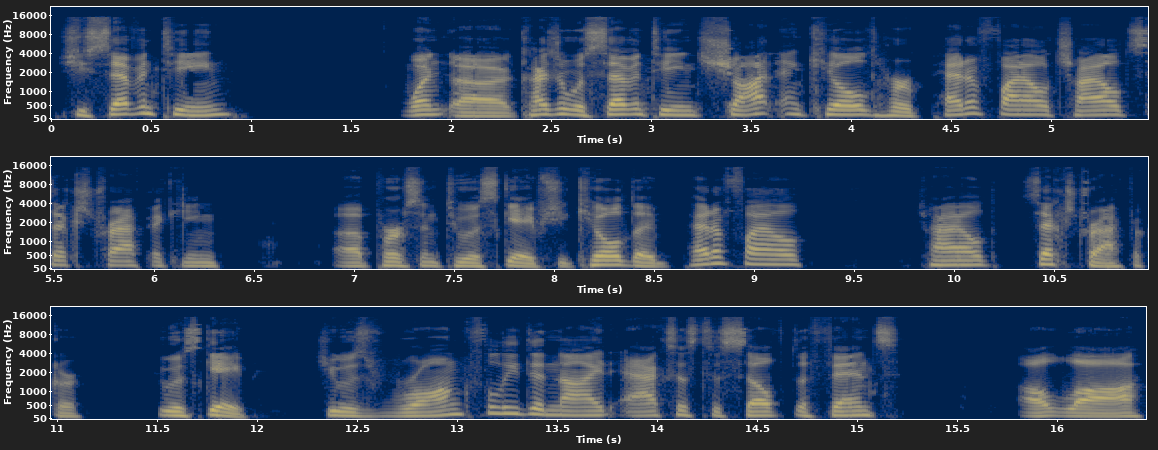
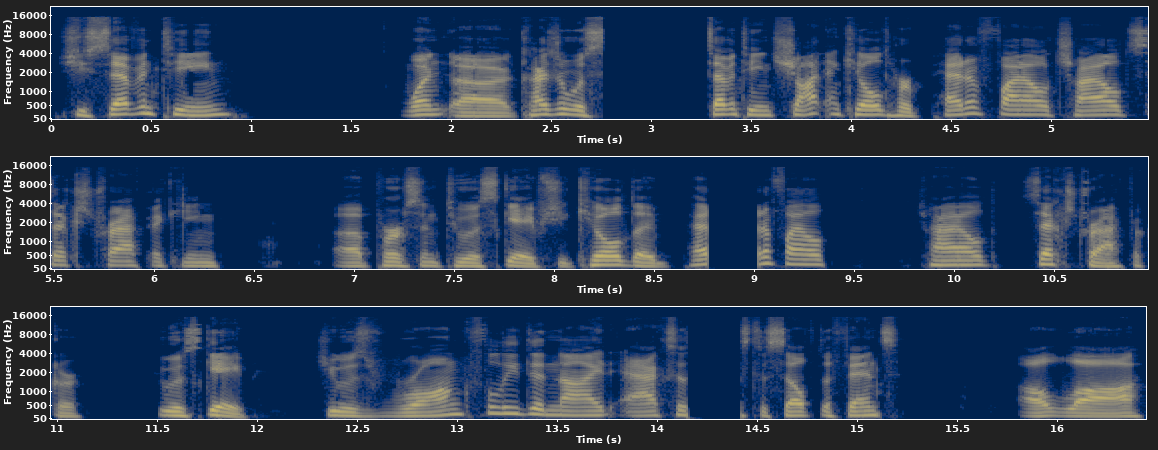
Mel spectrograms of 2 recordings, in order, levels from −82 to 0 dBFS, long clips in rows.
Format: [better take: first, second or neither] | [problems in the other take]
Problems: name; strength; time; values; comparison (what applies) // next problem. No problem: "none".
first | audio freezing; at 3 s for 0.5 s, at 9 s and at 14 s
